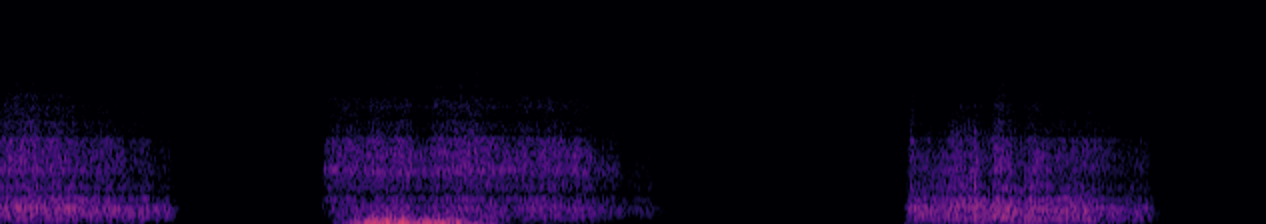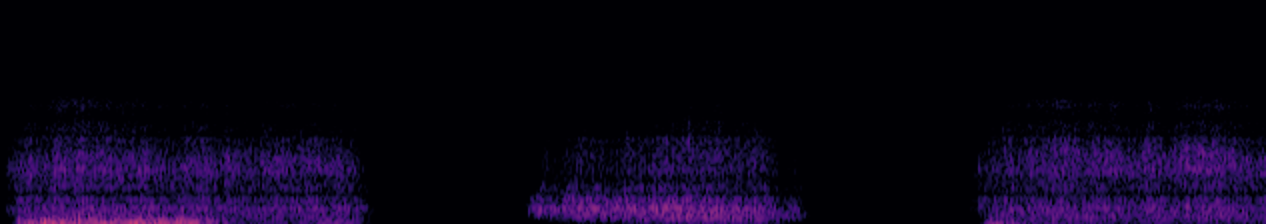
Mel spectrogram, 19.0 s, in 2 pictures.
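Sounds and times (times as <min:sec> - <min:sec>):
sleep aid loop in left channel: 0:00.0 - 0:01.4, 0:02.4 - 0:05.0, 0:06.8 - 0:08.7, 0:09.5 - 0:12.4, 0:13.4 - 0:15.5, 0:16.7 - 0:18.9.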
